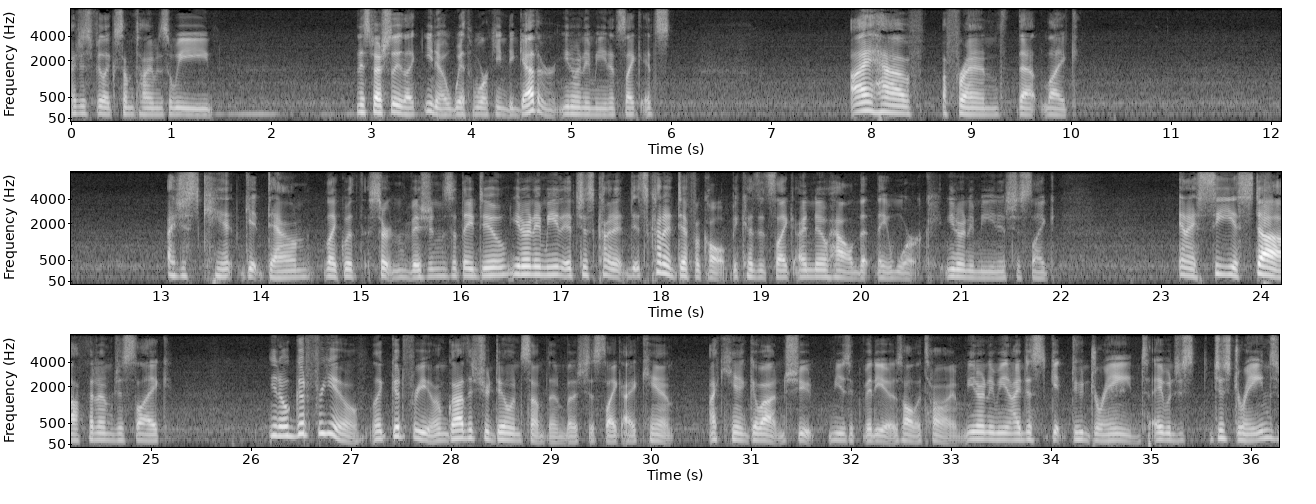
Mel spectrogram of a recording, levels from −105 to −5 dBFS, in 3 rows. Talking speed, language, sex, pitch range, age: 210 wpm, English, male, 120-160 Hz, 30-49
